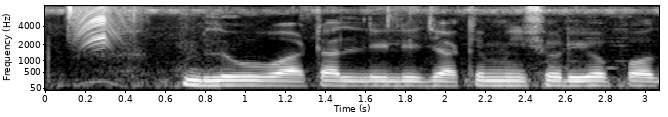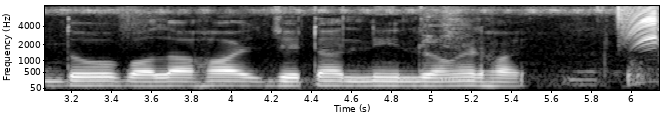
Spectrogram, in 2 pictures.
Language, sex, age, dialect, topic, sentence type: Bengali, male, 18-24, Standard Colloquial, agriculture, statement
